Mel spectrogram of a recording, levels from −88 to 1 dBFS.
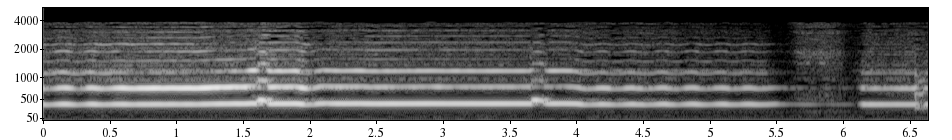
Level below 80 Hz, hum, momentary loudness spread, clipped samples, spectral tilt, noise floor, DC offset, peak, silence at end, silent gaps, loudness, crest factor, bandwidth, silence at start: -72 dBFS; 60 Hz at -70 dBFS; 16 LU; under 0.1%; -7.5 dB/octave; -49 dBFS; under 0.1%; -4 dBFS; 0 s; none; -17 LUFS; 12 dB; 4 kHz; 0 s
